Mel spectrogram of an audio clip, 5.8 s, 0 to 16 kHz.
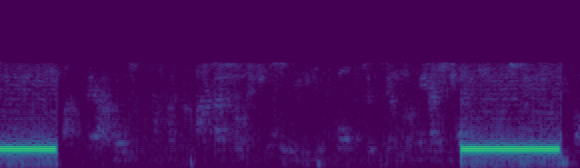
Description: Ringback tone (Europe, 425 Hz).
